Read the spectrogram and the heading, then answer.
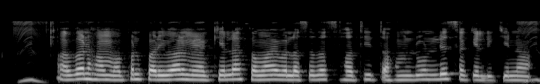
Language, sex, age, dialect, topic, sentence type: Magahi, male, 25-30, Western, banking, question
